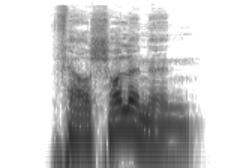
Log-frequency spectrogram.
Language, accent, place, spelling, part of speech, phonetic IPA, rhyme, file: German, Germany, Berlin, verschollenen, adjective, [fɛɐ̯ˈʃɔlənən], -ɔlənən, De-verschollenen.ogg
- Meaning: inflection of verschollen: 1. strong genitive masculine/neuter singular 2. weak/mixed genitive/dative all-gender singular 3. strong/weak/mixed accusative masculine singular 4. strong dative plural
